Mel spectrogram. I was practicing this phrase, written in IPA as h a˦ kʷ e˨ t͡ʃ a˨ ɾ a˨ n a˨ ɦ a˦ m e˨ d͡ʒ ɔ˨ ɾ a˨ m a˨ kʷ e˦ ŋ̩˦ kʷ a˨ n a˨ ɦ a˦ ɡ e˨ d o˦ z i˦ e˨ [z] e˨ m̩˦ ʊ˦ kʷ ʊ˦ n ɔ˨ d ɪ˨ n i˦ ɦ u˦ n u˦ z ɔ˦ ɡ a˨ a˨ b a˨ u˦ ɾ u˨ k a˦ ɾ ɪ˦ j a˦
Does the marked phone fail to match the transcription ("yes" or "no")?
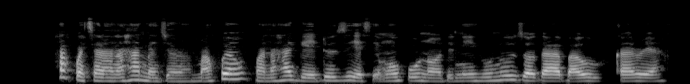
yes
